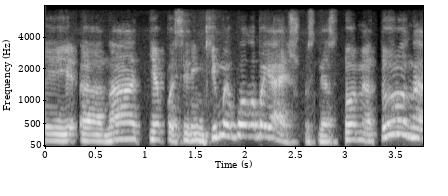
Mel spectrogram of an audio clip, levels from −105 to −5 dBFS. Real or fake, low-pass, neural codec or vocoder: fake; 7.2 kHz; vocoder, 44.1 kHz, 128 mel bands every 256 samples, BigVGAN v2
